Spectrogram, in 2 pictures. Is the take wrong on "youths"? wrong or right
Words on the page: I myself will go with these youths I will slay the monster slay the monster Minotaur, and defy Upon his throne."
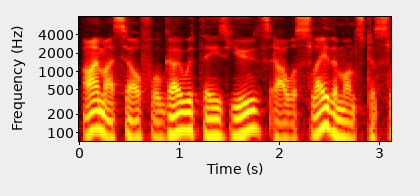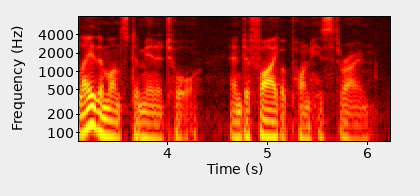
right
